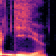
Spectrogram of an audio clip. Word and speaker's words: guia: Um exemplo que deixa isso bem claro é a palavra guia. Ela tem quatro letras, certo? Mas na hora de falar a gente não pronuncia o som do U. Então, na verdade só temos três fonemas.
